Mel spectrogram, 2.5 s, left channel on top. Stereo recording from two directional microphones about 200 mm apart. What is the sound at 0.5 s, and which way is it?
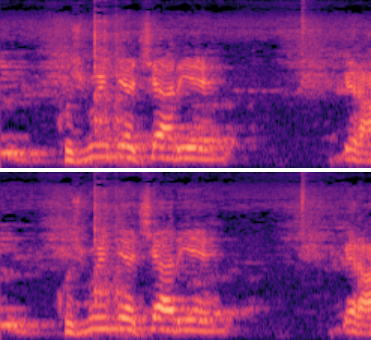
A man's voice, 20° right (ahead or behind).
